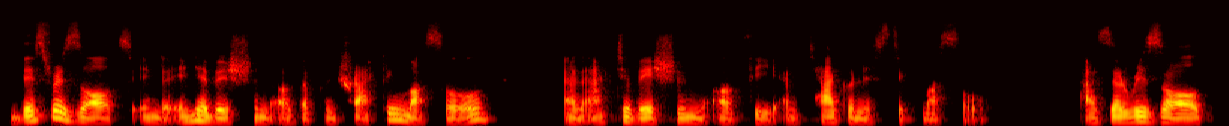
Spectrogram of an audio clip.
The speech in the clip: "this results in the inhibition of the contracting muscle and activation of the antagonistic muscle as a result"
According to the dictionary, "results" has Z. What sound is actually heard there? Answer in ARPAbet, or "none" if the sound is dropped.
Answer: Z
